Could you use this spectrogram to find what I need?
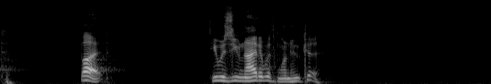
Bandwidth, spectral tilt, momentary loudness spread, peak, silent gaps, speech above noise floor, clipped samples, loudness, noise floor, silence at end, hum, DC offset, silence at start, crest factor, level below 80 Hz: over 20 kHz; -5.5 dB/octave; 18 LU; -10 dBFS; none; 43 dB; under 0.1%; -29 LUFS; -72 dBFS; 1.7 s; none; under 0.1%; 0.05 s; 22 dB; -64 dBFS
